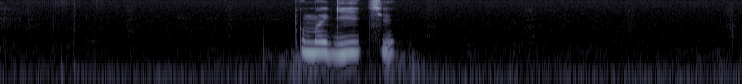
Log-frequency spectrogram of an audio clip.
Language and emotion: Russian, sad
